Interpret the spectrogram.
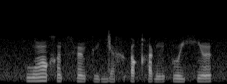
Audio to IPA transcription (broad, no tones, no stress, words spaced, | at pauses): wõ χə̃t͡sʰœ̃kɛ̤ɟa̤x ʔʊqʰəɡə̃kʊɪ̯ çə̃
